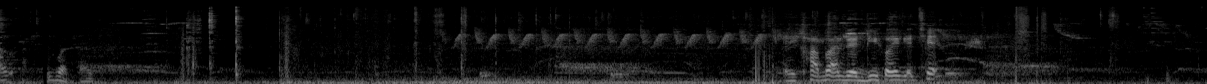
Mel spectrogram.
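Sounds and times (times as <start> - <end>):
bird chirping rapidly: 4.4 - 11.8.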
